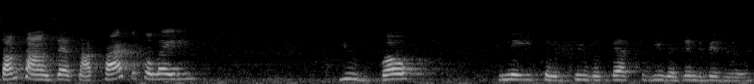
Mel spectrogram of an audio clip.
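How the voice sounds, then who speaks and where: A woman playing a caring but firm high school coach, giving emphatic advice in a stage play. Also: fairly even intonation, measured pace, long pauses, a little mellow, close to an everyday voice. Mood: firm, advising. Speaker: stage actor. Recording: very echoey, noticeable background noise.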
